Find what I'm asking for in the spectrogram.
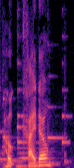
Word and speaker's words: Hokkaido: How do you pronounce this? Hokkaido. It's Hokkaido. He's irritated with me. It's in Japan.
